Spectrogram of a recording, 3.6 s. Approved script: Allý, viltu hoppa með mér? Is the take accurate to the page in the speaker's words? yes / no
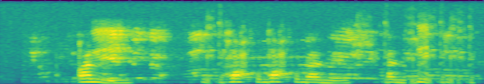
no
